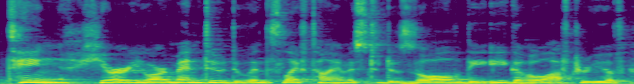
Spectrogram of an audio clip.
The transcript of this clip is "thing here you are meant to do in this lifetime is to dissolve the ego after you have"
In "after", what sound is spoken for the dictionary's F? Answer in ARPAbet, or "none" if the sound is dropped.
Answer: F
